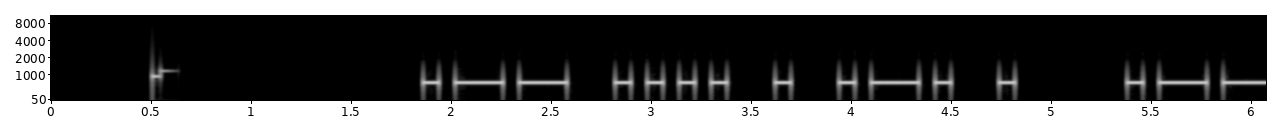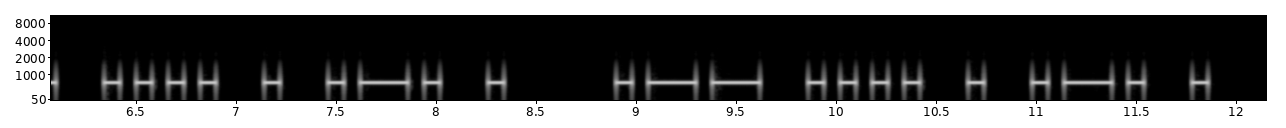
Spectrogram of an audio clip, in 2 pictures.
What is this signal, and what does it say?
Morse code, heard as a keyed tone, about 15 wpm, 700 Hz. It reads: WHERE WHERE WHERE
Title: Top 500 Words Repeated 15wpm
